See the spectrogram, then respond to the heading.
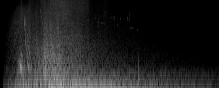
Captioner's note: digital explosion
